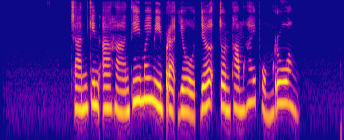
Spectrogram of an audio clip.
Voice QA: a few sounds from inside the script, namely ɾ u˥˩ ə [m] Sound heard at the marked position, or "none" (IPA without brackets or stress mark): ŋ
